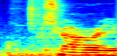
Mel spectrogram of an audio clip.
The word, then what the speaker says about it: Charay: Uh but for convenience here, I'll use one more commonly used pronunciation of share um or char, but let's just stick with share.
